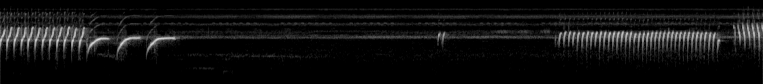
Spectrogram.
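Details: Master song of a canary, used to train young birds: rolling high trill, three ringing downslurred whistles, a pause with a single faint note, then another fast, buzzy trill and a brief bright phrase.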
